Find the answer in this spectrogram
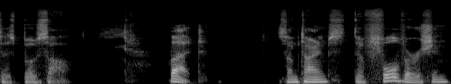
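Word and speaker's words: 보살: Korean more more exactly uh bodhisatwa is just pronounced as bosal but sometimes the full version both in Chinese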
